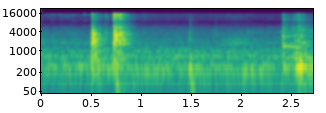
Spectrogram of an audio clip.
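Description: A metal pressure cooker lid and pot are handled in a home kitchen while mutton leg curry cooks, giving a few sharp metallic clanks and scrapes near the start and again at the end, close and fairly loud over a quiet room.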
